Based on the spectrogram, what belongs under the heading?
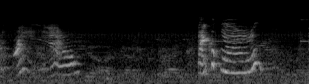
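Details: A female pet Congo African grey parrot kept indoors, wishing a Happy New Year: two drawn-out, harmonic, meow-like vocal phrases about two seconds apart, gliding up and down, with quiet room noise between them.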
